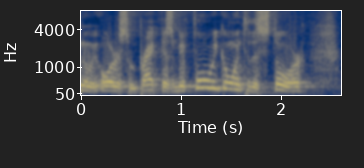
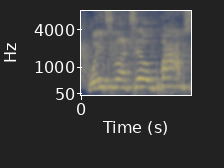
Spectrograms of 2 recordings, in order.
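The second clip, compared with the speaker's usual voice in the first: mom threatening; 9 semitones higher than usual. Retold or imitated. Mom threatening to tell dad.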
